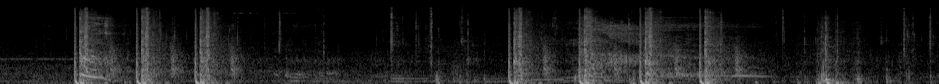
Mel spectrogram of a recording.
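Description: Gunshots fire in sharp, loud bursts with short echoes.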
